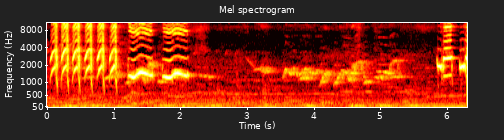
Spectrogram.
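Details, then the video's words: Masked laughingthrush, a caged songbird, opens with a fast series of rattling chirps, then rich wavering whistles, a quiet stretch of soft notes, and ends with loud whistled phrases. "Poksay Hongkong isian suara jernih dan mewah"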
